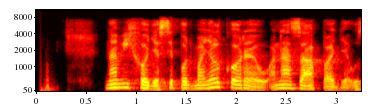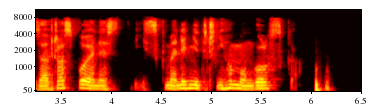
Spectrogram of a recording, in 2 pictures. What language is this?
Czech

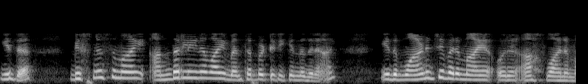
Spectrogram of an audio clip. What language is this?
Malayalam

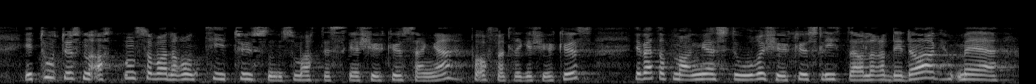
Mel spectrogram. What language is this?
Norwegian Nynorsk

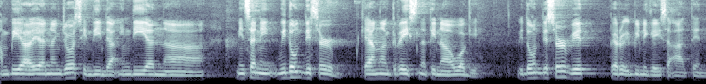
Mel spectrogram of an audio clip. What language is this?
Filipino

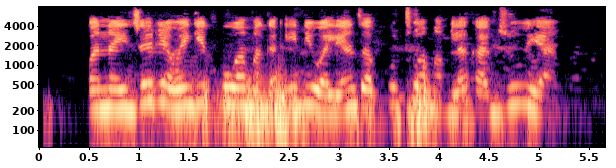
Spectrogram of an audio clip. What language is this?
Swahili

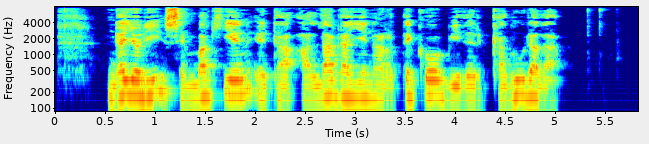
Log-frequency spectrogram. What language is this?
Basque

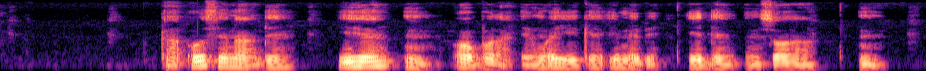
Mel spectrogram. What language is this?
Igbo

